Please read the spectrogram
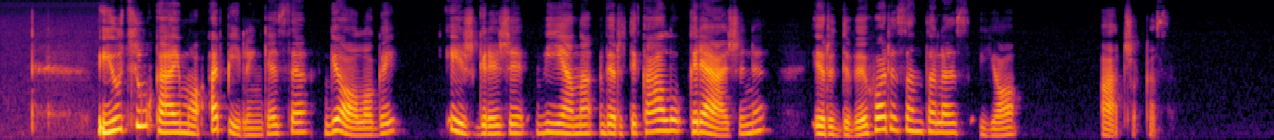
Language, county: Lithuanian, Vilnius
